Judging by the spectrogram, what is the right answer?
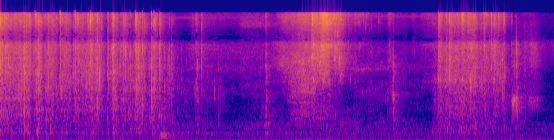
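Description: Water running from a kitchen tap while carrots are rinsed under it. It runs steadily at first, then stops and starts again in two short spells.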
